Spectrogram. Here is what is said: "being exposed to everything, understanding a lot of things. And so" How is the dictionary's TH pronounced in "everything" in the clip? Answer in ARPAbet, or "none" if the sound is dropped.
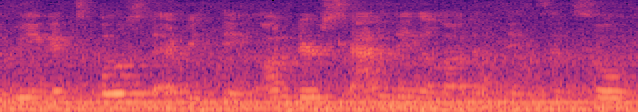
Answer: T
